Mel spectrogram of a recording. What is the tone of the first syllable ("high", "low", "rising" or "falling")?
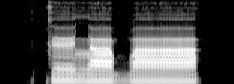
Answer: high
